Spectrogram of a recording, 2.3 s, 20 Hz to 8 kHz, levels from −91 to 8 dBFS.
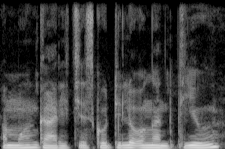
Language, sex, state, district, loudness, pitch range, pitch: Wancho, male, Arunachal Pradesh, Longding, -16 LUFS, 115-120 Hz, 115 Hz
